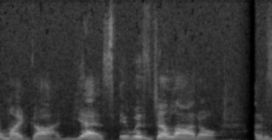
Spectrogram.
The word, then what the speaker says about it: gelato: I was like, it's gelato.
